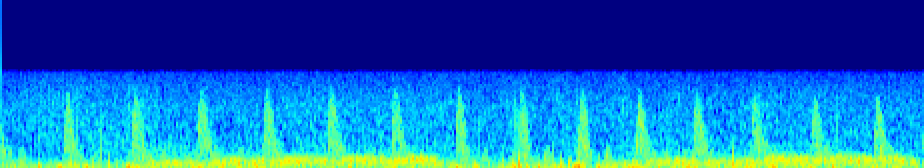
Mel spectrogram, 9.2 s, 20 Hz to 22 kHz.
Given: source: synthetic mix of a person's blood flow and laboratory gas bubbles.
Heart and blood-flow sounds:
Doppler ultrasound of blood flow; subclavian vein
9.20-9.25 s: bubbles
From the record:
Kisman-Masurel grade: 213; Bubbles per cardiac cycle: several, 3 to 8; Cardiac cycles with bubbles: 1 to 10%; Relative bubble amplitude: loud (0.450 to 0.775); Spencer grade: 1 (occasional bubble signal discernible with the cardiac motion signal, with majority of cardiac periods free of bubbles); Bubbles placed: anywhere in the cardiac cycle

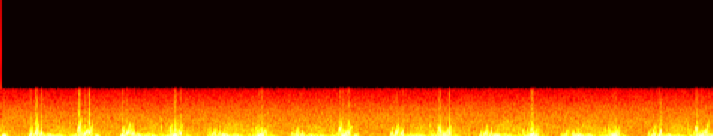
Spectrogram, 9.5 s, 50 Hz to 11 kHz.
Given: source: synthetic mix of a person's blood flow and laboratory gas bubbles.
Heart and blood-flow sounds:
Doppler ultrasound of blood flow; precordium
9.38-9.50 s: bubbles
From the record:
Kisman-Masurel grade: 112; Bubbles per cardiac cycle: 1 to 2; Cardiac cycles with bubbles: 1 to 10%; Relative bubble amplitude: moderate (0.250 to 0.450); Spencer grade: 1 (occasional bubble signal discernible with the cardiac motion signal, with majority of cardiac periods free of bubbles); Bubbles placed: only in the low amplitude regions of the cardiac cycle

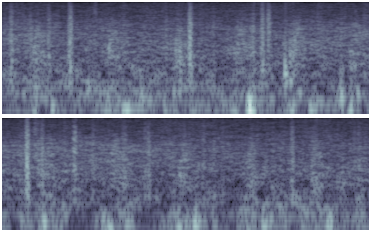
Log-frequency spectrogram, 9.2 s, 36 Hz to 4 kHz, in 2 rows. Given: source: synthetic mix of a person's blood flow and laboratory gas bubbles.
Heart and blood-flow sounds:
Doppler ultrasound of blood flow; subclavian vein
3.49-3.68 s: bubbles
From the record:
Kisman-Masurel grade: 112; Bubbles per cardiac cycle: 1 to 2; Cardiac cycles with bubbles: 1 to 10%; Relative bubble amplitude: moderate (0.250 to 0.450); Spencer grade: 1 (occasional bubble signal discernible with the cardiac motion signal, with majority of cardiac periods free of bubbles); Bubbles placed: anywhere in the cardiac cycle

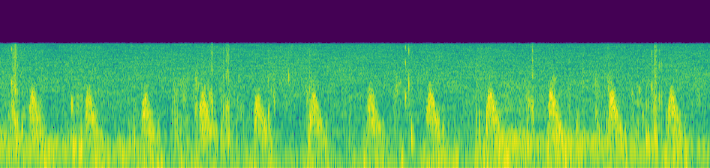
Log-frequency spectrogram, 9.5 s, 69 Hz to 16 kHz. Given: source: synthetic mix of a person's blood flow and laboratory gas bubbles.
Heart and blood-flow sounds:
Doppler ultrasound of blood flow; subclavian vein
0.11-0.35 s: bubbles
0.43-0.62 s: bubbles
0.88-1.21 s: bubbles
1.77-1.84 s: bubbles
1.94-2.03 s: bubbles
2.27-2.91 s: bubbles
2.94-3.27 s: bubbles
3.55-3.62 s: bubbles
3.82-3.89 s: bubbles
4.04-4.18 s: bubbles
5.24-5.56 s: bubbles
6.33-6.54 s: bubbles
6.98-7.16 s: bubbles
7.30-7.42 s: bubbles
7.67-7.74 s: bubbles
7.89-8.19 s: bubbles
8.41-8.91 s: bubbles
9.29-9.35 s: bubbles
From the record:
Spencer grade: 3 (all of the cardiac periods contain showers or single bubble signals, but not dominating or overriding the cardiac motion signals); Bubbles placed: anywhere in the cardiac cycle

